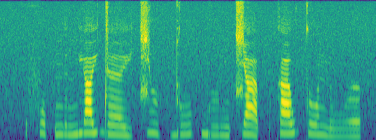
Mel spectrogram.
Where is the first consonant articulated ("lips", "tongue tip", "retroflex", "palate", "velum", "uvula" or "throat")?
lips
